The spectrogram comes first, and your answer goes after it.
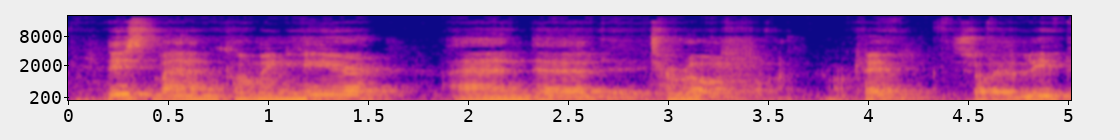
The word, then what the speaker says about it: Tyrone: Okay, it's pronounced Tyrone. Tyrone.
